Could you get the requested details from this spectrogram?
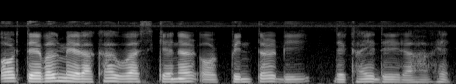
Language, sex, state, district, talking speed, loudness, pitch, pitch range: Hindi, male, Arunachal Pradesh, Lower Dibang Valley, 170 wpm, -18 LUFS, 125 Hz, 115-140 Hz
